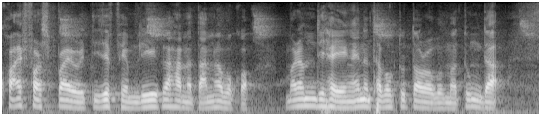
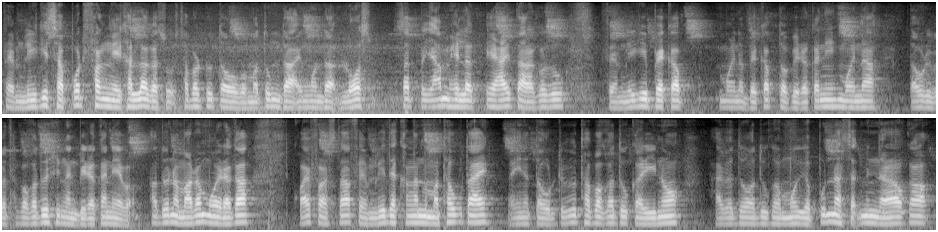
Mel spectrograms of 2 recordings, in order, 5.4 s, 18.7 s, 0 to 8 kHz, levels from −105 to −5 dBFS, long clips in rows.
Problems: none marked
